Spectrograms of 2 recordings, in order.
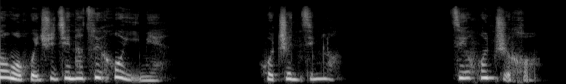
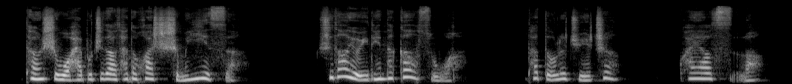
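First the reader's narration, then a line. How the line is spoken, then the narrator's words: Choked, tearful. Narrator (Chinese): 茉莉流泪了，她哽咽的说道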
